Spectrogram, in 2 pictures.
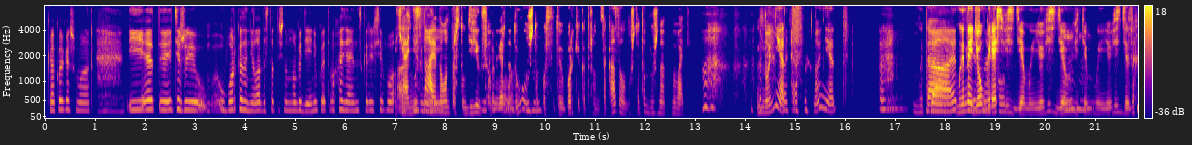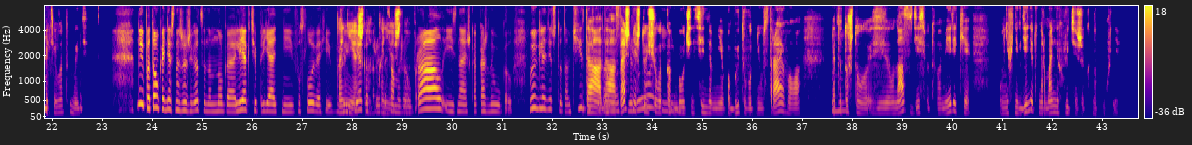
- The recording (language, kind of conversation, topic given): Russian, podcast, Как миграция изменила быт и традиции в твоей семье?
- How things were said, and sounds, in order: laugh; laughing while speaking: "Понятно"; tapping; other background noise; chuckle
